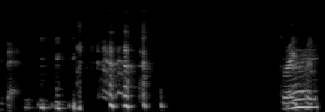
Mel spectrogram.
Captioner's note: laughing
